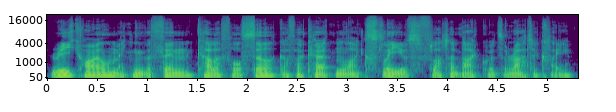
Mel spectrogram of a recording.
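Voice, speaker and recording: Low-pitched, wry story narrator. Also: level tone, normal speed, dark tone. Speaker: author reading own story as narrator. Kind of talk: scripted fiction narration.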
